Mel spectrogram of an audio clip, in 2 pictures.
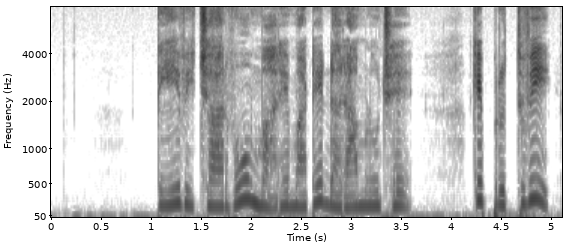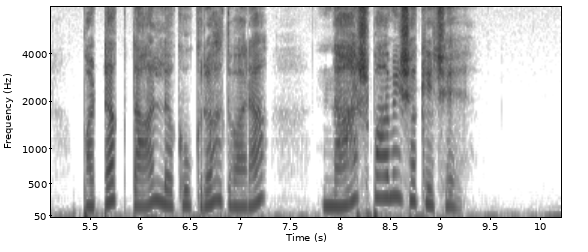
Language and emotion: Gujarati, fearful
